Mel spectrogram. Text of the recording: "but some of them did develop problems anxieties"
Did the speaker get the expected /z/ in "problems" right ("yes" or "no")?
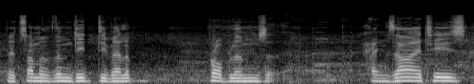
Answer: yes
